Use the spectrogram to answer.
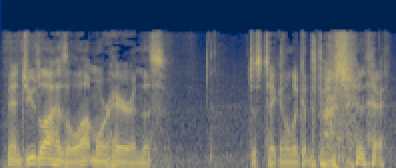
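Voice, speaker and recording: A man's voice: deep voice, lively intonation, quick pace. A man co-hosting a podcast, chatting casually and wryly, often laughing. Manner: wry, rambling, chuckles often. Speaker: podcast co-host. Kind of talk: casual chat about movies.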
